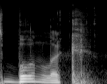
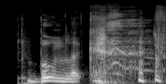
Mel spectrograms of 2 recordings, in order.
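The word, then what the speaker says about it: Boonlake: I don't see it there right now, but it is Alexander Pfister's newest game, Boone Lake. And sorry, I was just pulling up the page for it. – It's Boonluck. – Boonluck, because it's spelled with only one word.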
